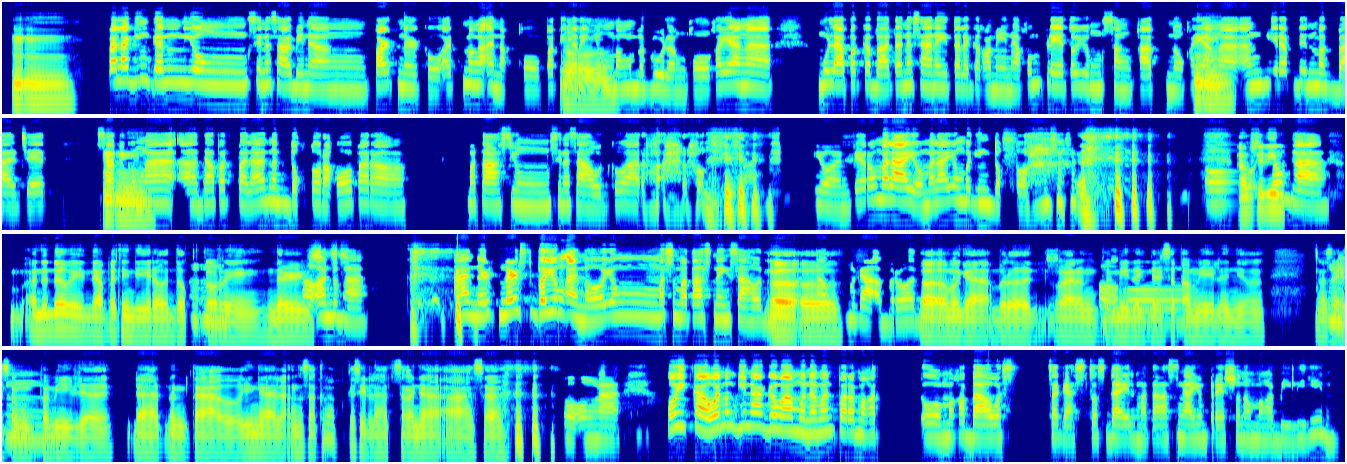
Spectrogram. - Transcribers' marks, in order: static; laughing while speaking: "araw-araw di ba?"; chuckle; laughing while speaking: "doktor"; chuckle; distorted speech; chuckle; chuckle; chuckle
- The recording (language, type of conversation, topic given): Filipino, unstructured, Ano ang masasabi mo tungkol sa pagtaas ng presyo ng mga bilihin?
